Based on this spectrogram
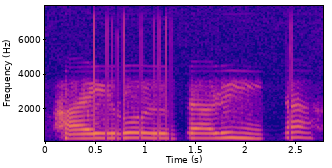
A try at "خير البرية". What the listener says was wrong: ما شاء الله۔ کوشش کریں کہ خا کو اور بھی مزید کلیئر کریں، باقی ماشاء اللہ آپ نے بہت پیارا پڑھا، بہت شکریہ جزاکم اللہ خیر۔ نیکسٹ کالر، السلام علیکم۔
